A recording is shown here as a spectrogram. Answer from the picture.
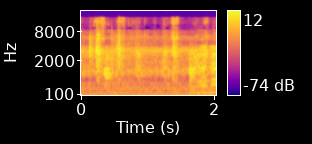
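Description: Short high-pitched vocal sounds, then a word spoken with a laugh near the end.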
